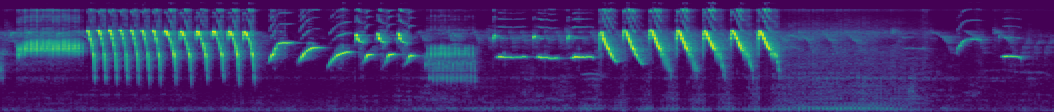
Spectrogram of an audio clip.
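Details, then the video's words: Atlantic canary pouring out a rapid trill of sharp descending notes, chattering phrases with a brief harsh burst, another run of downslurs, then softer scattered notes. "THE SOUND OF THE CANARIA SERINUS ORIGINAL SOUND LIKE IN THE WILD"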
